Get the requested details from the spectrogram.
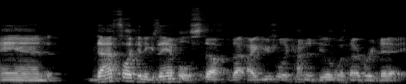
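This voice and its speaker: The pace is fairly quick. It is a man talking. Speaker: conference speaker. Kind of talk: conference talk. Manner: fast.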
